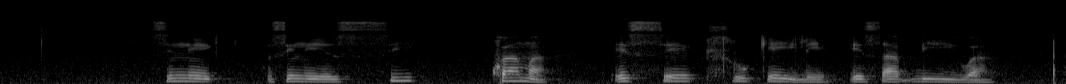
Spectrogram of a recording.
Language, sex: Zulu, male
